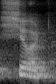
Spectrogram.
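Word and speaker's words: shirt: देखिए वर्ड देखते हैं शर्ट, ठीक है, शर्ट, SH का हो जाएगा श और IR को क्या पढ़ेंगे, और T का हो जाएगा ट, ठीक है, ये हो जाएगा आपका शर्ट।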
